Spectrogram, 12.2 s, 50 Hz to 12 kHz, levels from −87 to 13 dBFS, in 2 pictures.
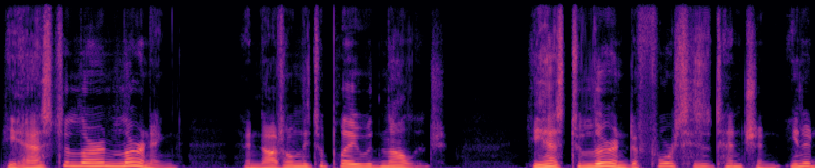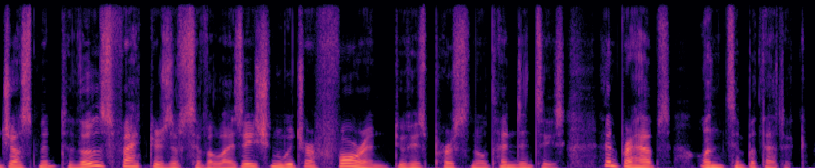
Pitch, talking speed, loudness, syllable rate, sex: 165 Hz, 180 wpm, -21 LUFS, 6.0 syllables/s, male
